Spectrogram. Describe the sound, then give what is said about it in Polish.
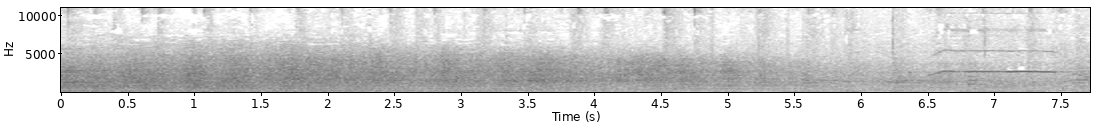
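A loud, sustained jet roar from two low-flying South African Airways airliners passing over an air show, a dense rumbling wash that stays heavy throughout with no voices. “Jak już jesteśmy przy podwójnych lotach, to zobaczcie na przelot tych dwóch pilotów linii South African na pokazach lotniczych.”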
